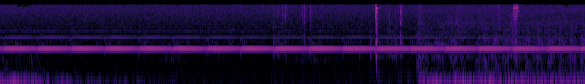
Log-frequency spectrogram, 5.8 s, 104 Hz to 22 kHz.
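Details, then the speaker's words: 2014 Jeep JK being run out of fuel for a Magnuson supercharger install, topped with 91 octane, cool night; starter cranks steadily about three compressions a second under a chime, ignition keeps cranking without being held, engine never fires: fuel-starved no-start. "Oh, that's weird. It's like the ignition wants to keep cranking. I'm going to crank it over."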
